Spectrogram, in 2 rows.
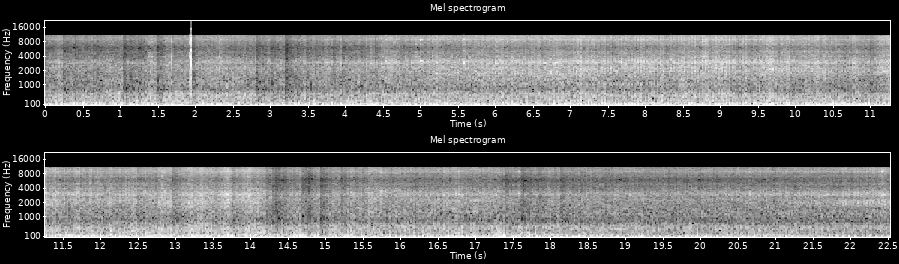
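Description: Honda CBX 250 Twister's single-cylinder engine running steadily with the bike under way, heard from the pillion seat alongside road and wind noise.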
